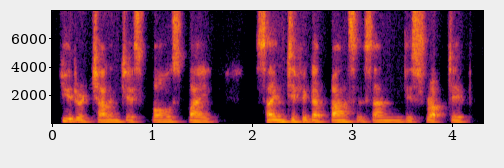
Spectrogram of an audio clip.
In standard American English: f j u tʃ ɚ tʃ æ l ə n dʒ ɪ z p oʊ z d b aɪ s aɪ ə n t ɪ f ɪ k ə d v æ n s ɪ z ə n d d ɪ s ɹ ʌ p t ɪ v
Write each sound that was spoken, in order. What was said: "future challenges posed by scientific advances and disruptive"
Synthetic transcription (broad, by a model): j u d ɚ tʃ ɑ l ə n dʒ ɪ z f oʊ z b aɪ s aɪ ə n t ɪ f ɪ k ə d v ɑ n s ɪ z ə n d d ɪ s ɹ ʌ p t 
